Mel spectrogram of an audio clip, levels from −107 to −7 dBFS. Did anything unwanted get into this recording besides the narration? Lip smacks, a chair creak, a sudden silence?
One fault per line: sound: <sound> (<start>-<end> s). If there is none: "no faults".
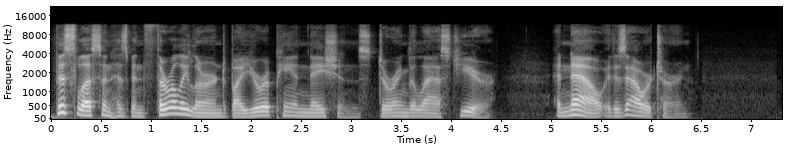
no faults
